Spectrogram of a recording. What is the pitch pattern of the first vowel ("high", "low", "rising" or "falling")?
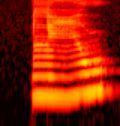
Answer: rising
